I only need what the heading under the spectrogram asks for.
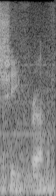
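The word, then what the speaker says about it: Siofra: be the nokron slash shifa river valley that i learned is pronounced sheep bro i mean like so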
